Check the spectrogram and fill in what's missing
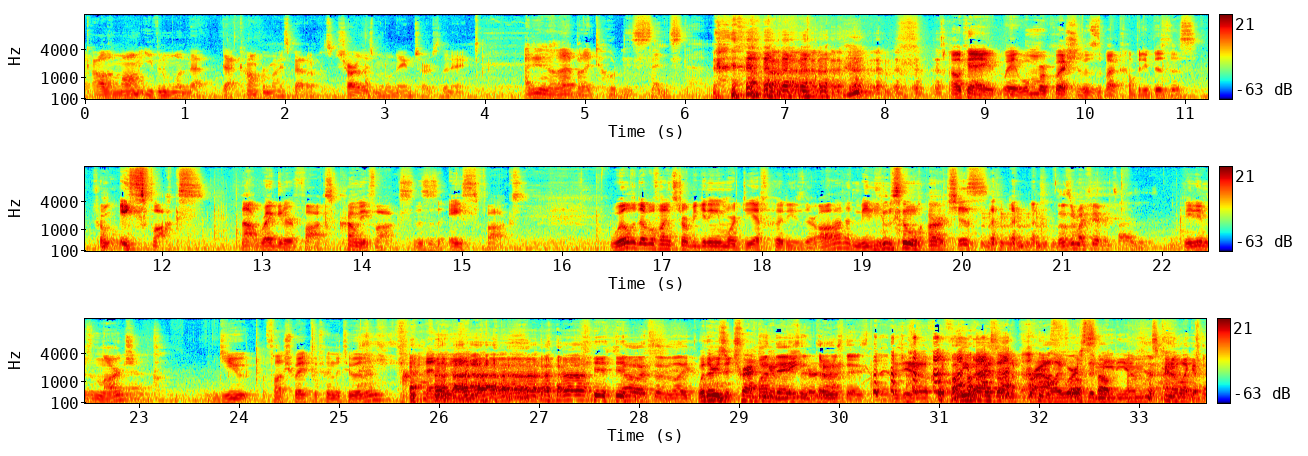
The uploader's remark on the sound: Still only have the one mic though.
